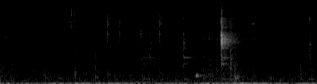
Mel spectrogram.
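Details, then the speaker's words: Singer 221K vintage sewing machine, mechanism turned slowly by hand after the visible thread jams were removed. It may need lubrication. Faint irregular clicks persist; the cause is still unknown and needs further investigation. "so we're still getting, I don't know if you guys can hear that clicking. I'm turning, I've gotten the thread jams that I could see. I got them out, but notice we're still getting a clicking here."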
